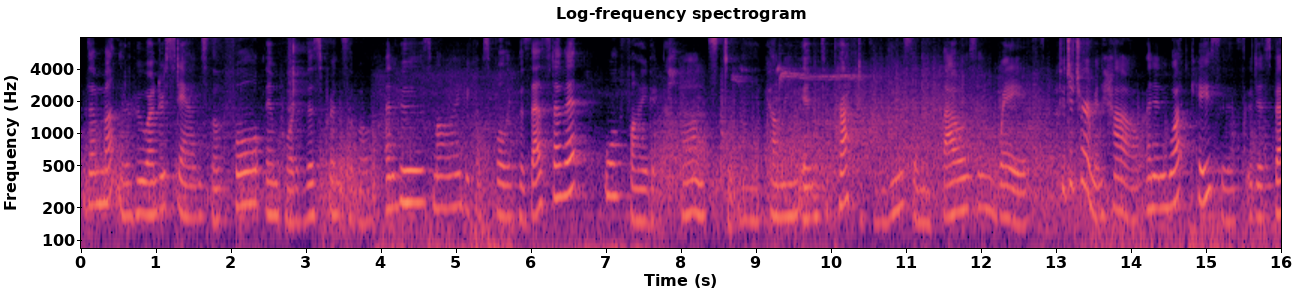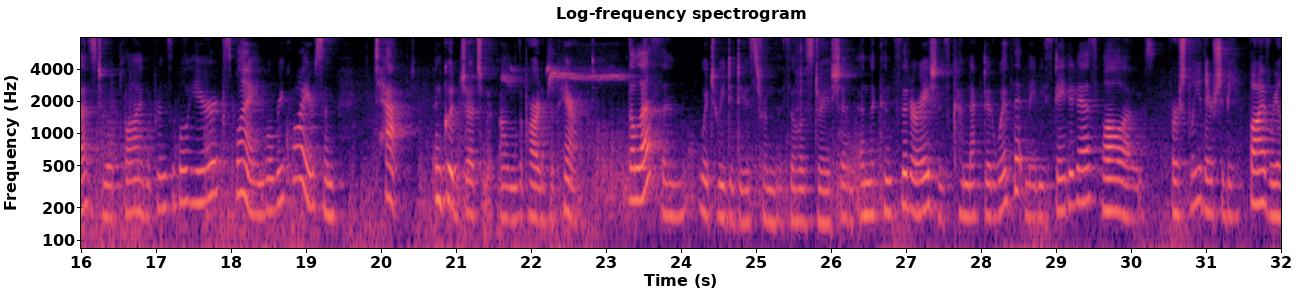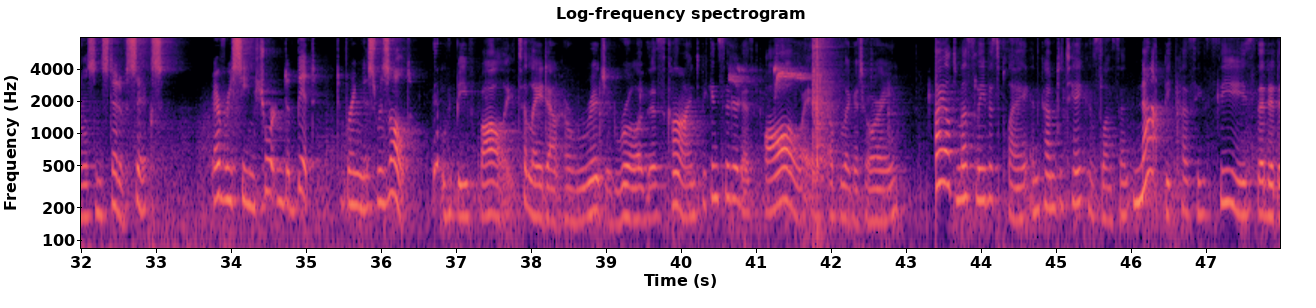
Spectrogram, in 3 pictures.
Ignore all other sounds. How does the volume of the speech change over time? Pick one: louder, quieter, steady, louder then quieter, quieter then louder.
steady.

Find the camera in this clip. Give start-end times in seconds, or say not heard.
41.7-42.5.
